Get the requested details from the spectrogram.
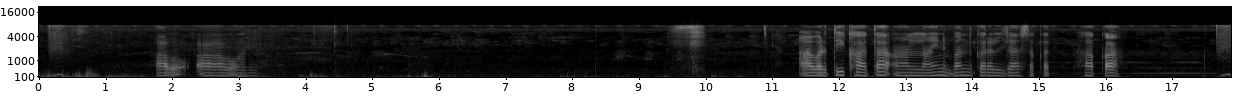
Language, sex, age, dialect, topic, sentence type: Bhojpuri, female, 18-24, Western, banking, question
